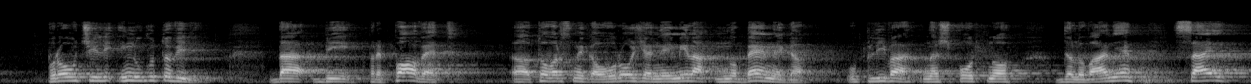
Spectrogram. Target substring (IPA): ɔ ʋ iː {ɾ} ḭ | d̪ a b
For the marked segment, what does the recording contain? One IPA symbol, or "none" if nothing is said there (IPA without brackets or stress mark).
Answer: l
